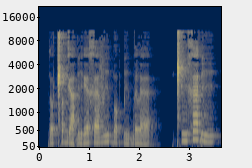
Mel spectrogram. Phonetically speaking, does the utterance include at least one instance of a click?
yes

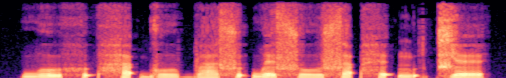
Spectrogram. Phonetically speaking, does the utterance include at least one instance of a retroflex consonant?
no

